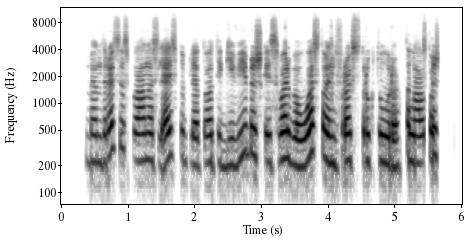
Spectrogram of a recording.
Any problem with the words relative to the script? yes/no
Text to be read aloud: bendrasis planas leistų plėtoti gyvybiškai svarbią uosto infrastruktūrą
yes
